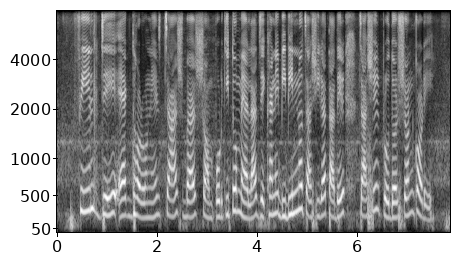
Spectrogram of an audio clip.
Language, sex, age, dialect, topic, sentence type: Bengali, female, <18, Standard Colloquial, agriculture, statement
